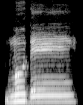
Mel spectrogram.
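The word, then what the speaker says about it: मुदे: Mude. Mude. Here also, U is U sound and E is A sound.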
